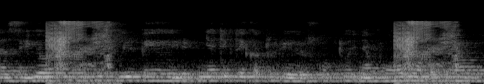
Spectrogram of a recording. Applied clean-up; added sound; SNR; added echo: none; Zipper (clothing); 2 dB; reverberation time 1.0 s.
